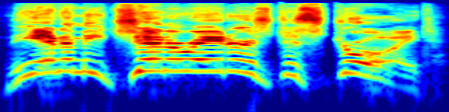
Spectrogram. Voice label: Enemy Generator, Soldier Male; Soldier Male 01

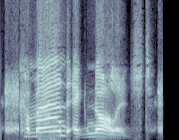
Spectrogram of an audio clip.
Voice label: Command Acknowledged, Female; T2 Female 04

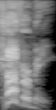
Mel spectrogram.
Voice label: Defend Me, Soldier Male

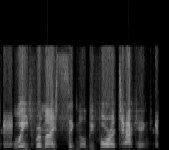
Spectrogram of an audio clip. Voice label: Attack Wait, Female; T2 Female 03

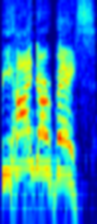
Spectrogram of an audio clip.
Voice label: Warn Enemy Behind Our Base, Male; T2 Male 03

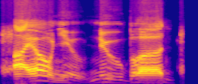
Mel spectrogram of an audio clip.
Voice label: Taunt Obnoxious, Male; T2 Male 04

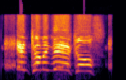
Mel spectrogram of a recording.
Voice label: Warn Vehicle, Male; T2 Male 01

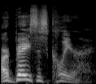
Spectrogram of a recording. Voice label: Base Clear, Soldier Male; Soldier Male 01

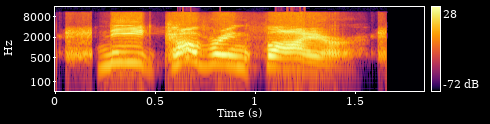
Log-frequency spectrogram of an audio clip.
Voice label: Need Cover, Female; T2 Female 04

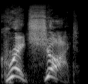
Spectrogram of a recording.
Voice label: Compliment Great Shot, Soldier Male; Soldier Male 01

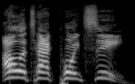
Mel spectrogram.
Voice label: ATTACK, Soldier Male

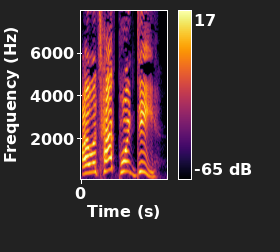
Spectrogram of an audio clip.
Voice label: ATTACK, Female; T2 Female 01

